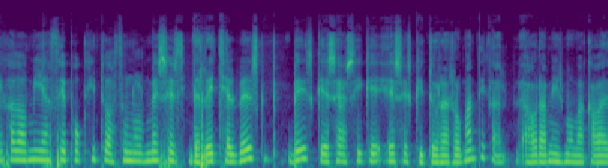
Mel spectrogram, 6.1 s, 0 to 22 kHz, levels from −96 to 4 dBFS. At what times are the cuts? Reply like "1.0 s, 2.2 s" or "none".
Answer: 1.8 s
